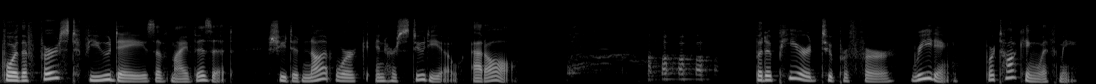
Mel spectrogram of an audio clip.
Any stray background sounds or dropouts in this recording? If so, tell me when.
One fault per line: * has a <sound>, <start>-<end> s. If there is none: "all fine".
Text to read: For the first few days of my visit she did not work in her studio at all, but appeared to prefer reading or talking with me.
* has a laugh, 5.7-7.2 s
